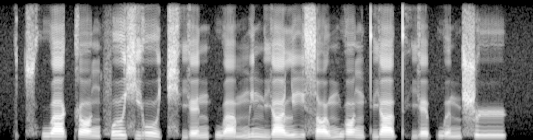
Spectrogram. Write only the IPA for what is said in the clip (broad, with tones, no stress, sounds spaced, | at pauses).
t͡sʰ w ä˧˥ k ɑ˨˩ ŋ f ɤ˥ ɕ j o˥˩ ʊ̯ t͡ɕʰ j ɛ˧˥ n p w ä˨˩ m i˥˧ n j ä˥˧ l i˥˩ s ɑ˧˥ ʊ̯ m w ɑ˥˧ ŋ t̪ j ä˥˩ t̪ʰ j ɛ˧˥ p w ə˧˥ n ʂ ɻ̩˥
